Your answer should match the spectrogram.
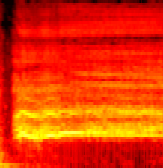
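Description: A person's long, high-pitched scream, held on one steady note after a brief waver at the start.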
